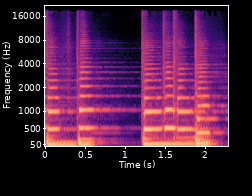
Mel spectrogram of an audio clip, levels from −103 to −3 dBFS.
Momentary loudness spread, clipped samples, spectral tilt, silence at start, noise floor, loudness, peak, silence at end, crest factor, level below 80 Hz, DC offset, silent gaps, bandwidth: 6 LU; under 0.1%; -6 dB/octave; 0 s; -43 dBFS; -19 LUFS; -2 dBFS; 0.05 s; 16 dB; -24 dBFS; under 0.1%; none; 19 kHz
